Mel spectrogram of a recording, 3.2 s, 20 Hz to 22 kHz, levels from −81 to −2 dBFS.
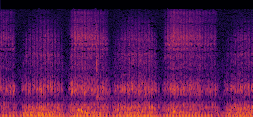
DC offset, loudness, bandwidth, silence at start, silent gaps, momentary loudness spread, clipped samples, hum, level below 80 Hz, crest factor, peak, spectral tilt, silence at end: under 0.1%; -29 LUFS; 16 kHz; 0 s; none; 5 LU; under 0.1%; none; -32 dBFS; 18 dB; -10 dBFS; -4.5 dB/octave; 0 s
